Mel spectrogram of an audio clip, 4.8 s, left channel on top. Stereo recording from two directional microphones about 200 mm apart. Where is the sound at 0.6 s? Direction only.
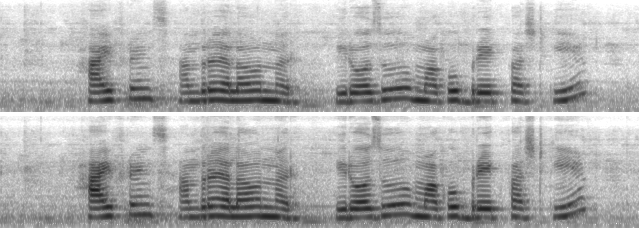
5° left (ahead or behind).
